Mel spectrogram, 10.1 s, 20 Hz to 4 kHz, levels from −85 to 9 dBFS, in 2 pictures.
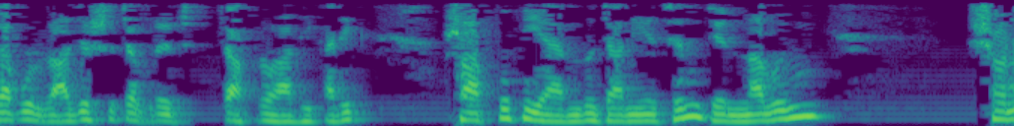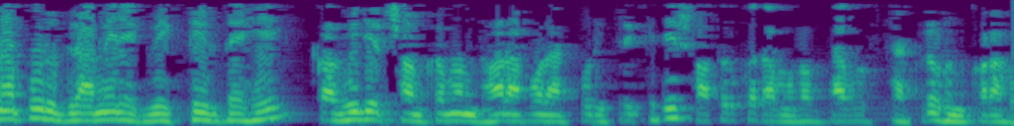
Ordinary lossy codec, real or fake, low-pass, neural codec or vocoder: none; real; 3.6 kHz; none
